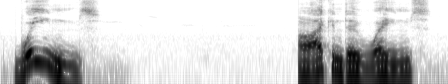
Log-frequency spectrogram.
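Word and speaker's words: Wemyss: that's a bit of scenery there's a lightning pronounced Weems oh I can do Wings yeah there we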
